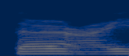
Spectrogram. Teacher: Ain keluarnya dari tengah tenggorokan ya.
